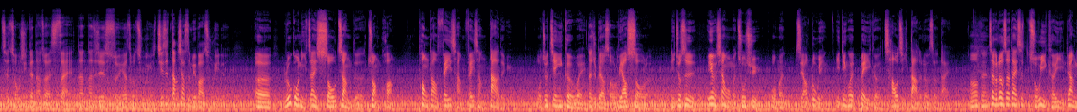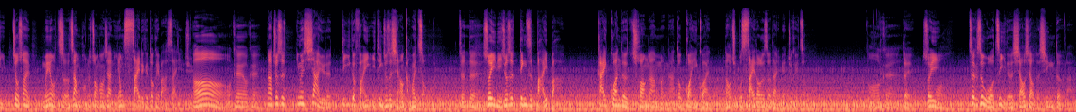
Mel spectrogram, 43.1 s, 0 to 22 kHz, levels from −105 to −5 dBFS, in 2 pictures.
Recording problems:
low rumble; loud; throughout; 6 dB below the speech

